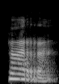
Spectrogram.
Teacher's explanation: se va hacia atrás a la parte velar que está un poquito más suave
